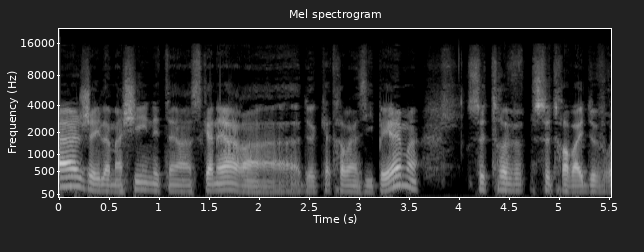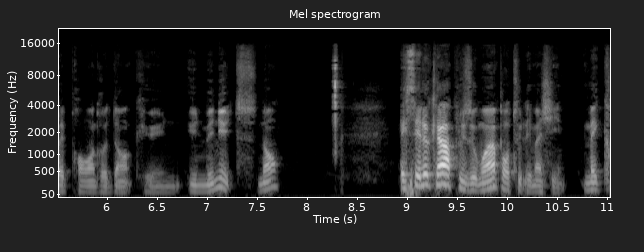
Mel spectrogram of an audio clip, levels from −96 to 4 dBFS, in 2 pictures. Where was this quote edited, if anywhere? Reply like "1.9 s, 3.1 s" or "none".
none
